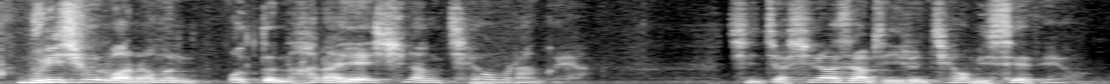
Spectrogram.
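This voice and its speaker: Man, pastor, church sermon, high-pitched, wide swings in pitch, rhetorical questions. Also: slight background noise. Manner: colloquial, animated preaching with rhetorical questions. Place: church sanctuary.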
